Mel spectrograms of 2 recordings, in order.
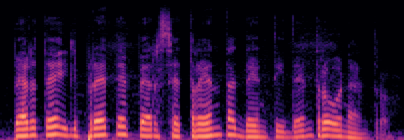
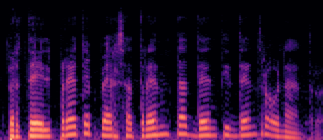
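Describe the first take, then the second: First: The sentence is said more slowly. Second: The sentence is said more quickly.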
